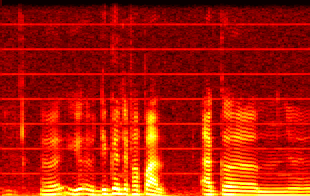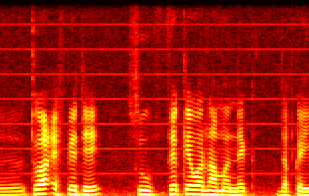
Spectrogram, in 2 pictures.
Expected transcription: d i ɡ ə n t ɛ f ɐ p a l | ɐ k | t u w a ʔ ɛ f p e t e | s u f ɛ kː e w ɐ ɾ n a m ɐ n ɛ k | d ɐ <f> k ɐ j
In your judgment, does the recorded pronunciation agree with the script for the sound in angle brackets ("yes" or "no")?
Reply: yes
